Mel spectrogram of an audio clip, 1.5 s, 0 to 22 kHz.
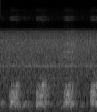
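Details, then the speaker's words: Fetal heart sound turned on with colour Doppler during a 3D/4D ultrasound of a baby girl: rhythmic whooshing pulses at about 160 per minute, judged a good, normal heart. "good heart. Sounds good, looks good."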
